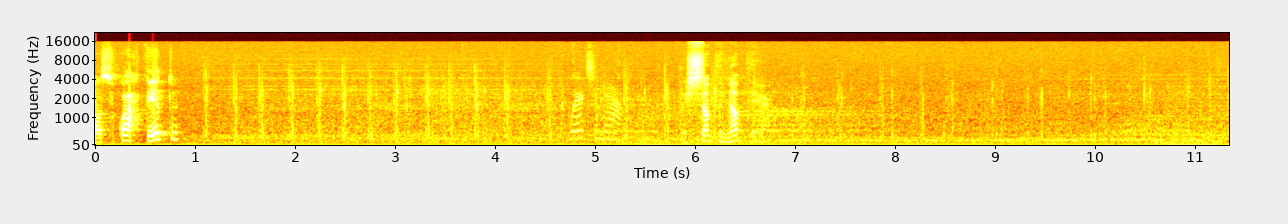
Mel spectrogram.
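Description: Footsteps patter quickly on a stone floor in a large echoing hall.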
